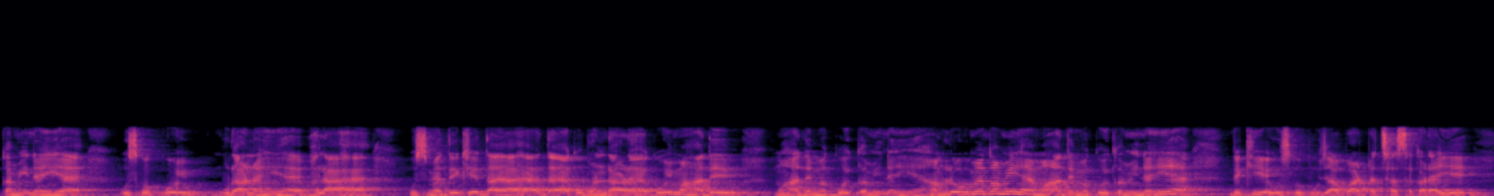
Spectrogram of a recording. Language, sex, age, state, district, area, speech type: Hindi, female, 60+, Bihar, Samastipur, rural, spontaneous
